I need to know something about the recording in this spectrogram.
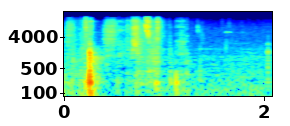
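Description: Handling noise from a plastic power-supply brick, its cord and the box's foam packing: a few sharp clicks and knocks, the loudest about a quarter-second in, with a brief crinkly rustle just before the one-second mark.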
